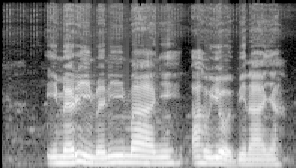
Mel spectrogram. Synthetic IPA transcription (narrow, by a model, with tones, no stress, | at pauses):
i˨me˨ɾi˦˨me˨ni˦ma˦a˨ɲɪ˦a˦ɦʊ˦joo˨bi˦na˦ɲa˦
